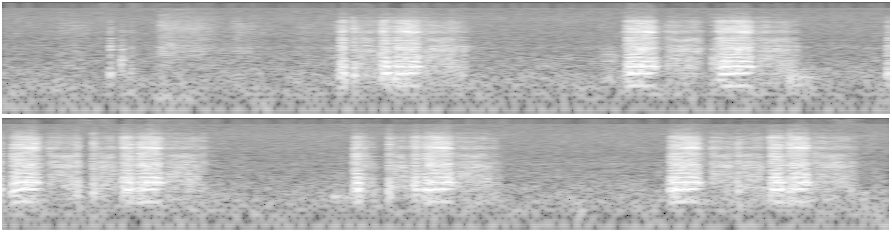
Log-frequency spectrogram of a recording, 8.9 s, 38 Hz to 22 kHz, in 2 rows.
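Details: Fujifilm XF 16mm f/1.4 lens autofocus motor buzzing loudly in repeated double bursts while hunting through its focus range on a no-contrast area; the owner is unsure whether this is normal or a defect.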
